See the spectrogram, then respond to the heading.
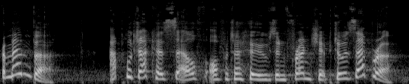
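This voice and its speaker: A stubborn young pony mare played by a man takes charge in an assertive audiobook delivery. The voice is pitched very high and swings around as it gives orders. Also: sing-song, brisk, fairly bright tone, exaggerated voice. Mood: firm. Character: young female pony leader, firm and stubborn.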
